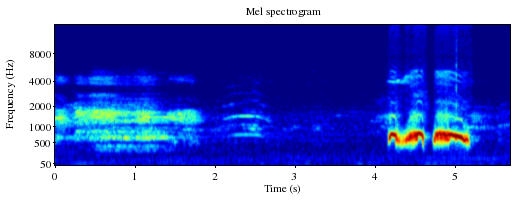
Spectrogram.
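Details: Spotted dove lure call for stirring up wild doves: a soft, drawn-out humming note first, silence, then two loud, low, wavering coos close together.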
